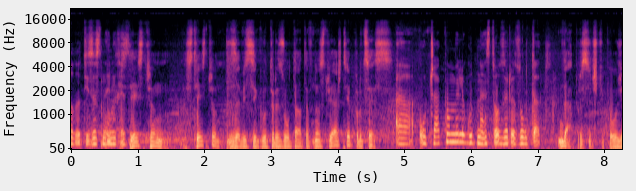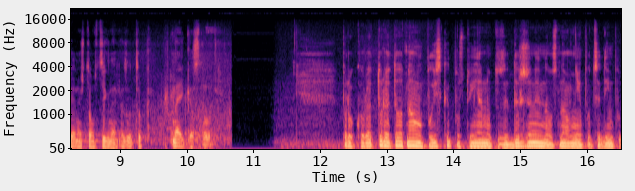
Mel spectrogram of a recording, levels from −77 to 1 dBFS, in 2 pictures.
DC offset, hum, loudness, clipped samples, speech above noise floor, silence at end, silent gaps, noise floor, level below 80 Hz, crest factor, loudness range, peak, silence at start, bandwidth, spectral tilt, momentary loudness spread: 0.7%; none; -14 LUFS; under 0.1%; 43 dB; 0 s; none; -56 dBFS; -28 dBFS; 14 dB; 7 LU; 0 dBFS; 0 s; 15.5 kHz; -5.5 dB/octave; 10 LU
